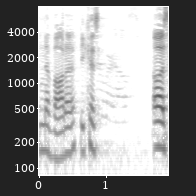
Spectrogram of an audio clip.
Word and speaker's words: Nevada: thing because at least everyone I've met here in Oregon have said Nevada and I have like and I have parent I mean I had grandparents live in Nevada so I've always pronounced it Nevada and yeah and then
